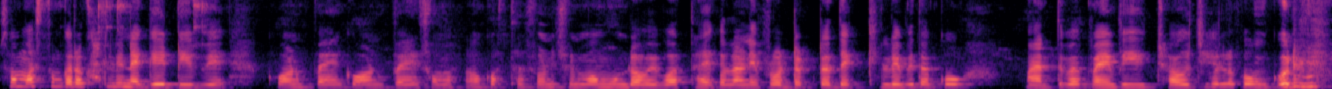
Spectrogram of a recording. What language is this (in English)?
Odia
